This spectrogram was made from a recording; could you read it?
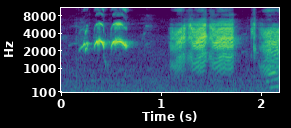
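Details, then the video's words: A parakeet gives two short, high chirping notes, then a pause, then two harsh, raspy screeches in quick succession. "আমাদের টিয়া পাখিটা কি বলছে কে জানে।"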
